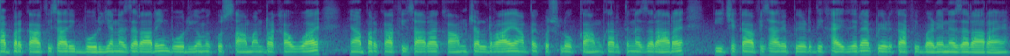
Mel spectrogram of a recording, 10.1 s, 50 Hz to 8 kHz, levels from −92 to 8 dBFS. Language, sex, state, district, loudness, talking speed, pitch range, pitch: Hindi, male, Andhra Pradesh, Chittoor, -21 LUFS, 285 wpm, 110-120 Hz, 115 Hz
